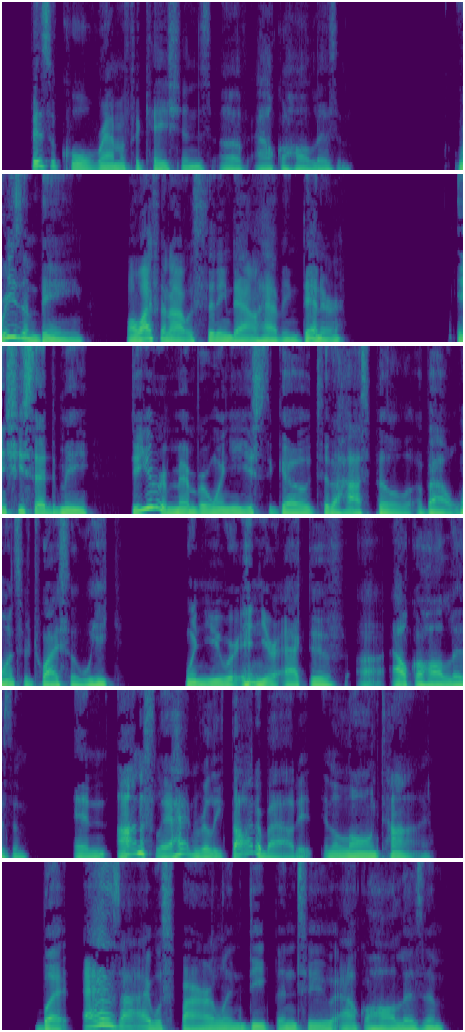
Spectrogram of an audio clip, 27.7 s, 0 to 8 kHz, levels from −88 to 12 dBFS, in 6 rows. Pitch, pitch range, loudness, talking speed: 135 Hz, 130-150 Hz, -23 LUFS, 140 wpm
